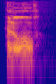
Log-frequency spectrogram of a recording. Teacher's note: "Hello," said more like, "hello." The closing sound elongated, farther back than it would have been in the mouth of an American.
